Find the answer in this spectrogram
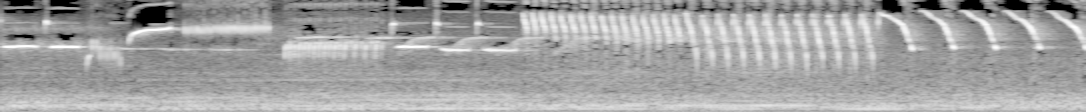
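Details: ['Song of a white canary, opening with clear whistled tones and buzzy notes, then a long rapid trill of high repeated elements ending in slower falling sweeps.']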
